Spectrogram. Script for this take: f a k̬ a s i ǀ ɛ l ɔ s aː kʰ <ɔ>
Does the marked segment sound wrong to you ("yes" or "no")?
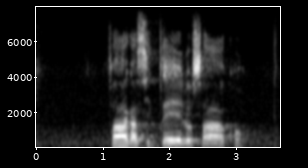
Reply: no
